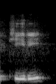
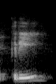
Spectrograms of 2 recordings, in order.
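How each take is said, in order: First: "kiri" split into kee-ree; inserted E sound. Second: Said in the usual way. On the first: Shown as a demonstration. Teacher correcting kri to the Samoan form, inserted vowel. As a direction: put an "ee" between k and r in "kiri". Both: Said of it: "you say kiri".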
